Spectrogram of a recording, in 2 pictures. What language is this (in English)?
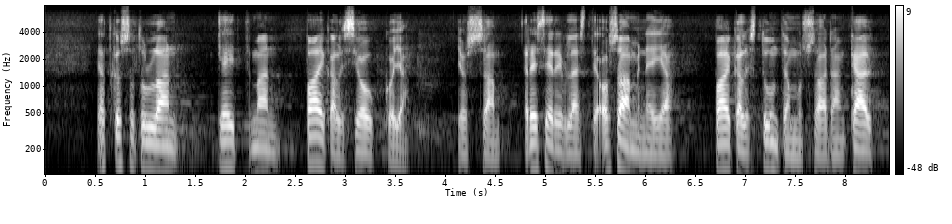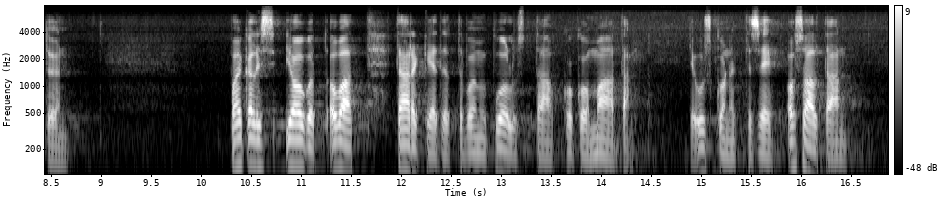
Finnish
